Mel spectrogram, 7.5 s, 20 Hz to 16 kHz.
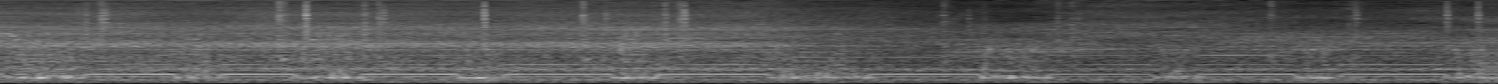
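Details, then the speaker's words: MakerBot Replicator 2 3D printer running with sharp irregular clicks over the repeating stepper-motor tune and a faint squeak. The noise comes from the side opposite the motors; cause not yet found. "It seems to be coming from this side, the opposite side of the motors, which are over here. Here I'm getting a little squeak there too. Definitely coming from this side."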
